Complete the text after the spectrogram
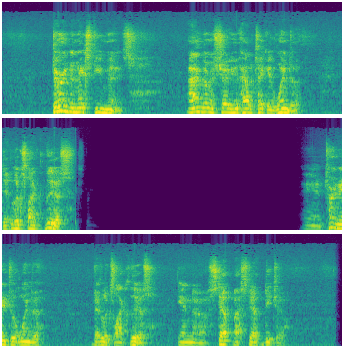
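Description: An elderly man talks calmly and close to a microphone.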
